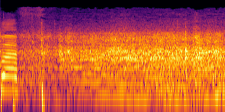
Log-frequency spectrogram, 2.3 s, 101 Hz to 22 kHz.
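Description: Renault Clio R3 rally car's naturally aspirated four-cylinder engine heard from inside the cabin, running hard at a steady note through a quick bend, with a brief knock about half a second in and the note dipping slightly near the end.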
